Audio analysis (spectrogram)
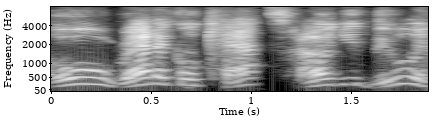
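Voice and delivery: put-on fifties cool-cat voice. Mocking how cartoon frogs talk, imitating fifties people talking. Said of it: "they talk like fifties people".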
